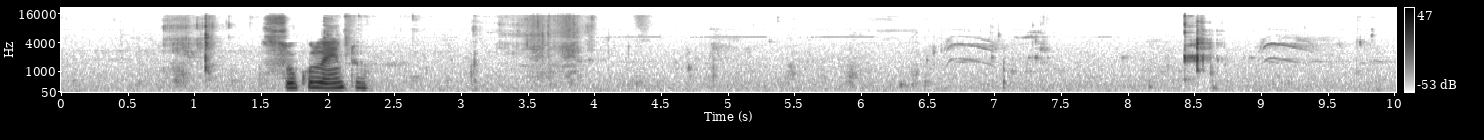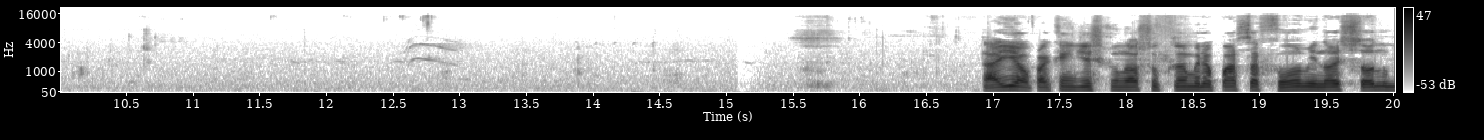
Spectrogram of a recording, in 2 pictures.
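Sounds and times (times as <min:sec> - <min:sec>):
bird calling: 0:03.9 - 0:10.1, 0:11.7 - 0:13.2
clicks of people eating: 0:09.6 - 0:10.8.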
